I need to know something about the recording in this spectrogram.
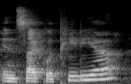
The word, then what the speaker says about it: encyclopedia: vowel Wikipedia and then encyclopedia encyclopedia um this e gets changed more to an i again because this is an unstressed syllable um we have secondary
